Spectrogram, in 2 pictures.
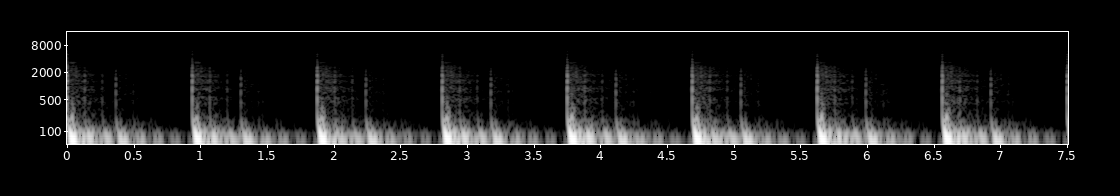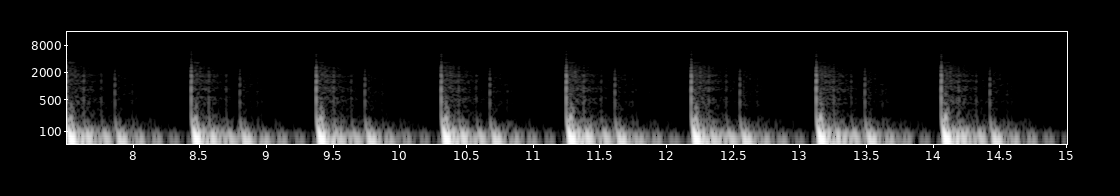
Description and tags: Experimental Kick Loops (8)
A collection of low end bass kick loops perfect for techno,experimental and rhythmic electronic music. Loop audio files.
120BPM, 2BARS, 4, BARS, bass, beat, dance, design, drum, drum-loop, end, groove, groovy, kick, loop, Low, percs, percussion-loop, rhythm, rhythmic, sound, Techno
